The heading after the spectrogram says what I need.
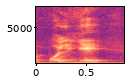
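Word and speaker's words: Polje: पढ़ रहा हूँ ना, एग्जैक्ट इसकी प्रोनाउंसिएशन पढ़ेंगे तो ये यहाँ पे वाई की साउंड देता है ये। ठीक है, स्लोवेनियन लैंग्वेज से आया वर्ड है पोलजे, ऐसे कहेंगे इसको पोलये।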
